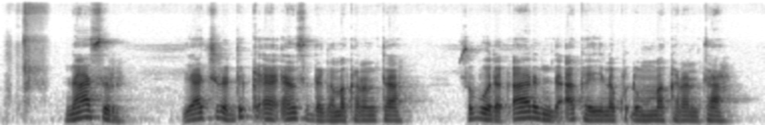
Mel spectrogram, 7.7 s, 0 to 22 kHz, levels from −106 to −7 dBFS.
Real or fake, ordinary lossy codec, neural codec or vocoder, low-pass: fake; none; vocoder, 44.1 kHz, 128 mel bands every 512 samples, BigVGAN v2; 19.8 kHz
